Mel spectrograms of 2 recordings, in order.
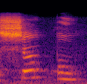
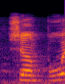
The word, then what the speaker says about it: xampu: pirex certo temos também a palavra xampu xampu é escrito com x e tem um som de ch no chão certo e também temos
